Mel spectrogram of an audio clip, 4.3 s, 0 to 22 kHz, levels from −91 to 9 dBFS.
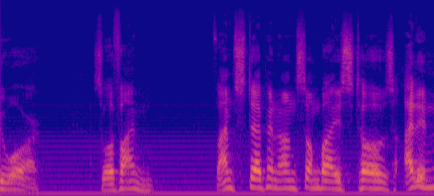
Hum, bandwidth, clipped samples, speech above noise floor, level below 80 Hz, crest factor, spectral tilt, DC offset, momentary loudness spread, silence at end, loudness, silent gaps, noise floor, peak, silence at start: none; 17.5 kHz; under 0.1%; 21 dB; -56 dBFS; 18 dB; -5 dB/octave; under 0.1%; 15 LU; 0 s; -35 LUFS; none; -55 dBFS; -16 dBFS; 0 s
